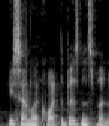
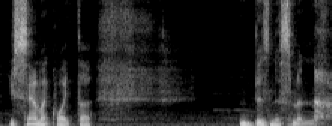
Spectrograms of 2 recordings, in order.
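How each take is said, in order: First: The line is said in a plain, neutral tone. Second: The line is said in a scornful, contemptuous tone.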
